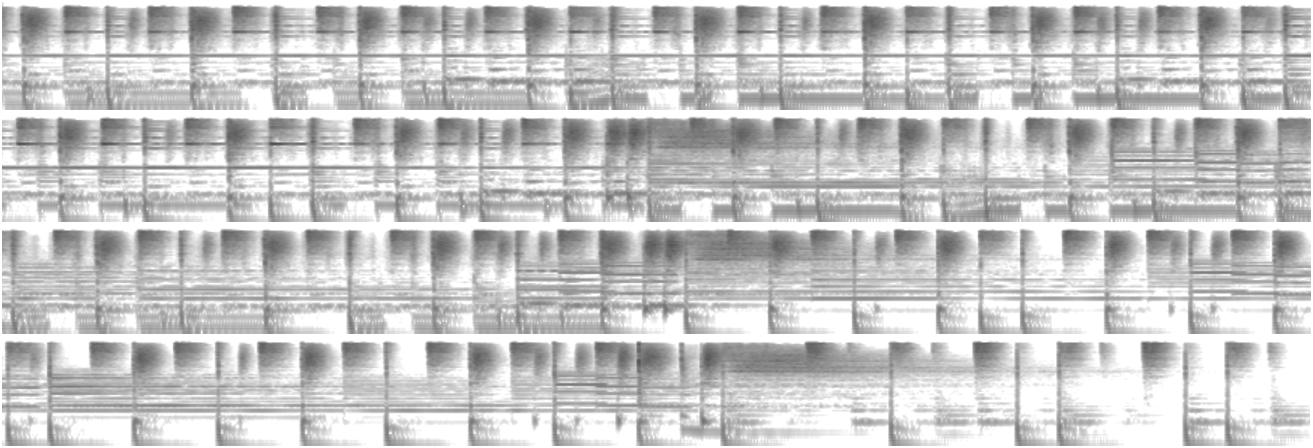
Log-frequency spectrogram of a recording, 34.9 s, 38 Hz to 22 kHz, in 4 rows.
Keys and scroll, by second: 26.5 typing, 33.1-33.6 typing.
